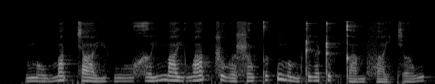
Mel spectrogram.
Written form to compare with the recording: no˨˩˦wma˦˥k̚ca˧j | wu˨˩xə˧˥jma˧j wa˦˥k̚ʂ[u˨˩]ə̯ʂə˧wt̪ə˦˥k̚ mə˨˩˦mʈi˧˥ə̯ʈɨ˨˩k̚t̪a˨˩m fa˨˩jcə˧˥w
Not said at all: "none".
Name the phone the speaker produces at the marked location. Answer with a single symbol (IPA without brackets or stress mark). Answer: u˨˩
